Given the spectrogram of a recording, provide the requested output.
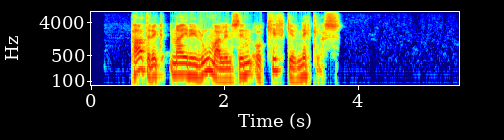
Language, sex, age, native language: Icelandic, male, 40-49, Icelandic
